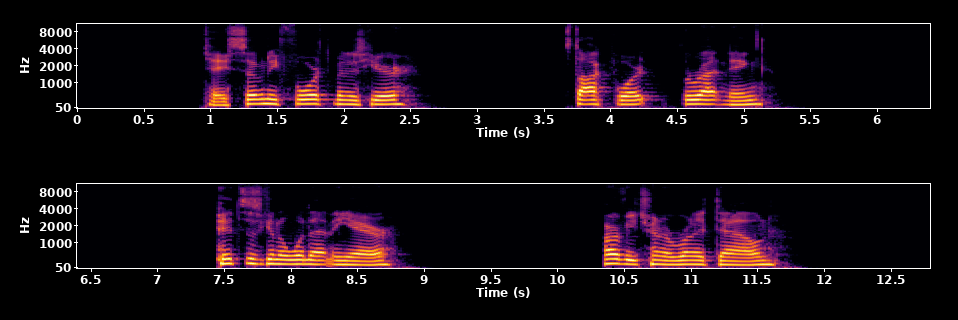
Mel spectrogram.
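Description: A man talks with animation into a close microphone, in short bursts.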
